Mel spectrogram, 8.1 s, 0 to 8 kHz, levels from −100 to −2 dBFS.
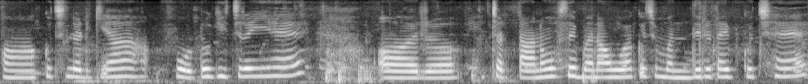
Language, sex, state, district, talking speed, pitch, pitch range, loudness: Hindi, female, Maharashtra, Gondia, 120 wpm, 270 Hz, 245-285 Hz, -14 LUFS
